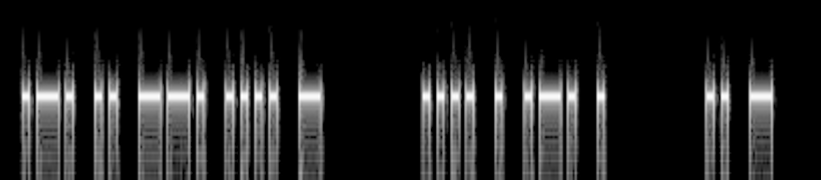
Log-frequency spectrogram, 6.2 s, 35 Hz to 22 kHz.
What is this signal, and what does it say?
Morse code, heard as a keyed tone, about 22 wpm, 700 Hz. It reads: RIGHT HERE IT
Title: 2x Word-Spacing - Sentences from Top 300 Words - 22wpm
